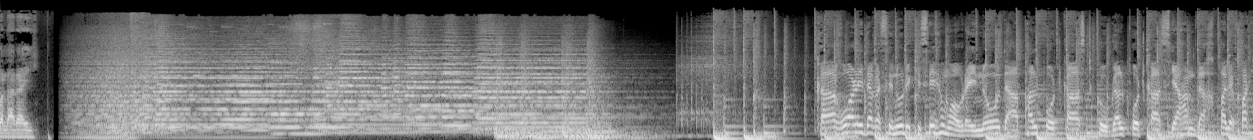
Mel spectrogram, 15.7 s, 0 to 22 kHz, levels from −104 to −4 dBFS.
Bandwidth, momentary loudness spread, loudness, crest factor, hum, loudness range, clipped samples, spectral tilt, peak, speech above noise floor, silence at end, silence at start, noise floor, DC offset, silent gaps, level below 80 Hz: 17 kHz; 11 LU; -20 LUFS; 12 dB; none; 4 LU; under 0.1%; -5 dB/octave; -6 dBFS; 21 dB; 0 s; 0 s; -40 dBFS; under 0.1%; 0.67-0.72 s; -28 dBFS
